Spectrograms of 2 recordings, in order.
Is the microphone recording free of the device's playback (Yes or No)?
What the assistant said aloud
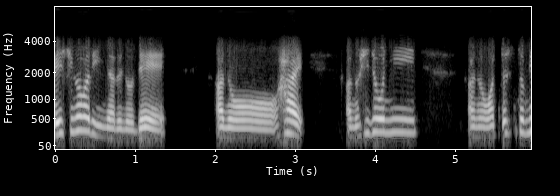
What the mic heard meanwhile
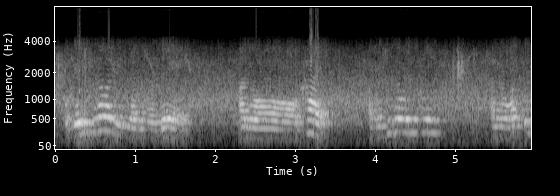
No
